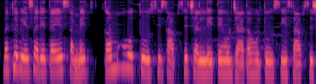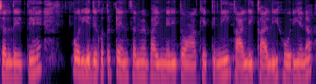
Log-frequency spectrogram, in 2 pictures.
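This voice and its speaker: Chatty Malwi-accented woman, mellow voice. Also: fairly low pitch, little pitch movement, moderate pace. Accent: Malwi Hindi. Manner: chatty, homely, rambling with many fillers. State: tired. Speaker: vlogger. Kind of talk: casual daily-life vlog narration. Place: home kitchen.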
